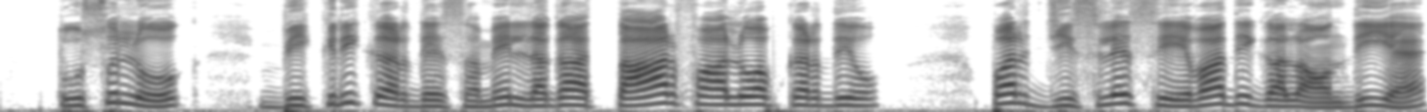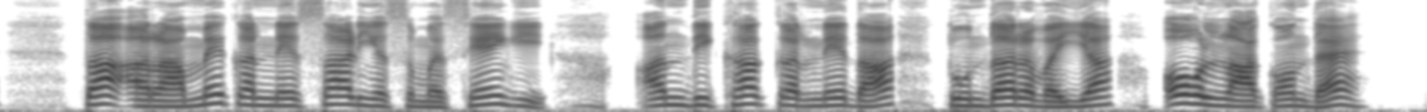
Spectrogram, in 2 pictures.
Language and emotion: Dogri, disgusted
